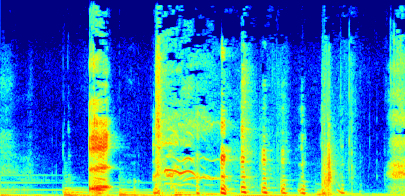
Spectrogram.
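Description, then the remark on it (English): A voice makes a drawn-out, throaty imitation burp, then breaks into a quick run of bright, rhythmic giggles; a short breathy noise comes before it and another at the end. “And then he burps. How do you burp?”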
